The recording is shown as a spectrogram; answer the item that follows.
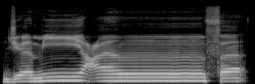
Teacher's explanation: আর যদি না থামি তাহলে এখানে জামিআন তানউইনের পর ফা আছে, আমাদেরকে ইখফা করতে হবে, দাঁত ঠোঁটের উপর এনে ফা বলার জন্য রেডি হয়ে নাক থেকে গুন্না করতে হবে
